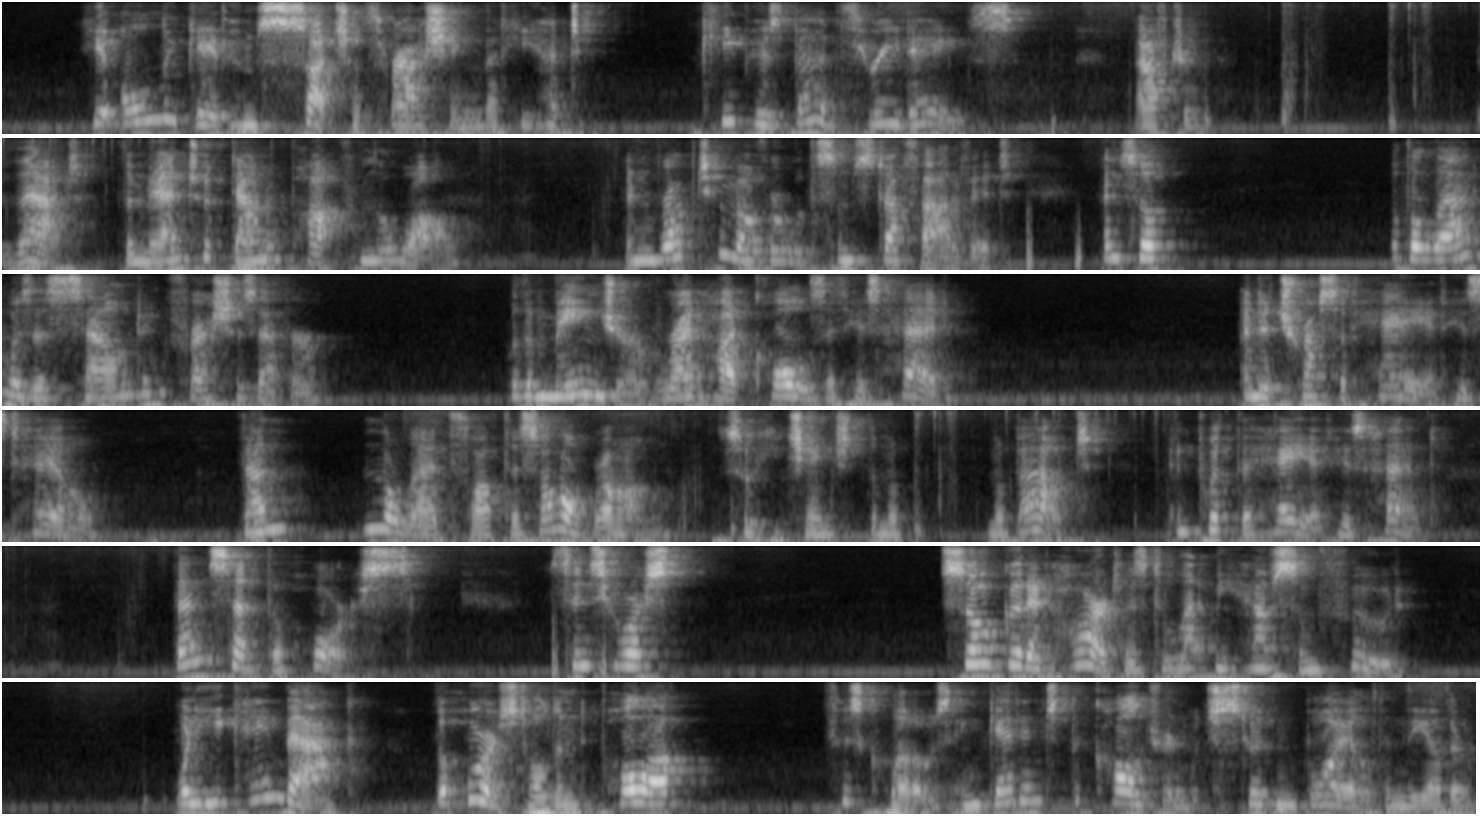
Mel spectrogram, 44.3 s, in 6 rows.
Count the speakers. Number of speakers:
1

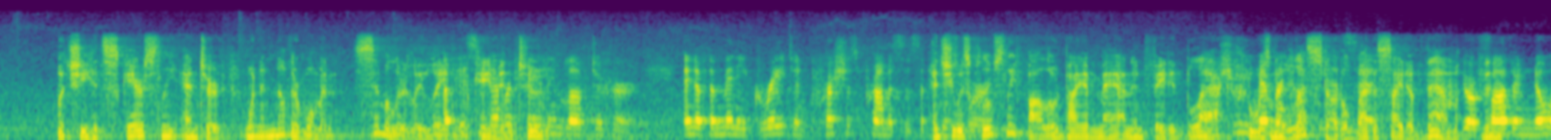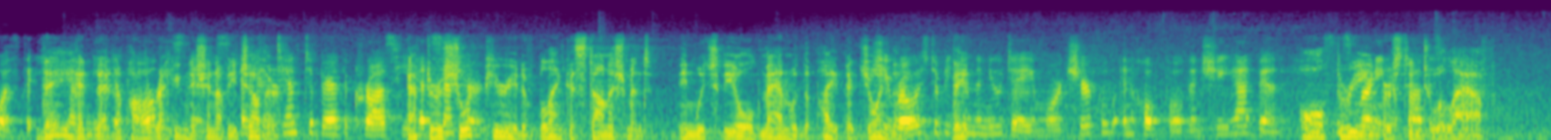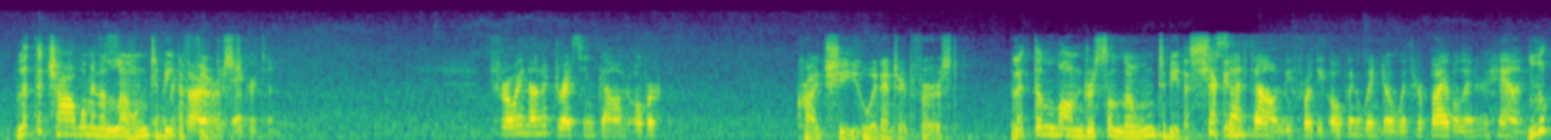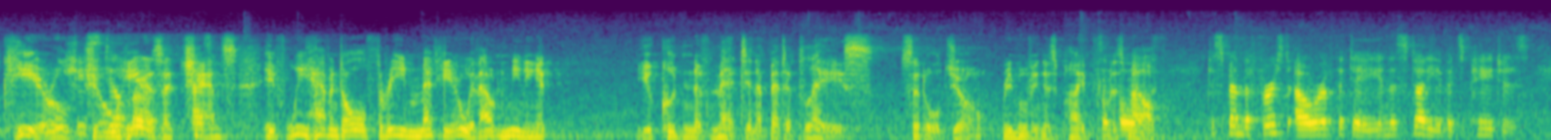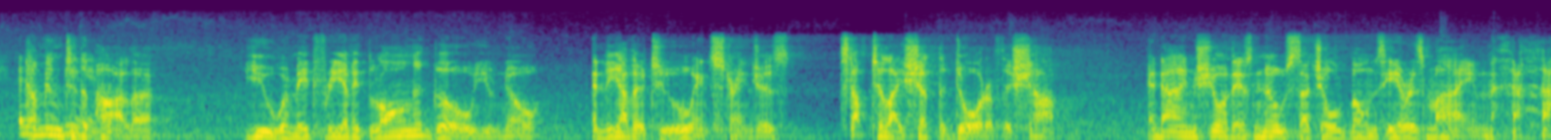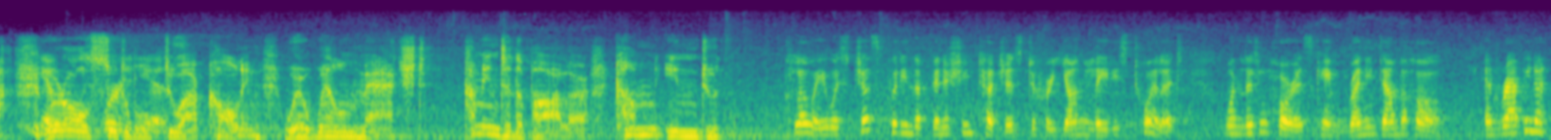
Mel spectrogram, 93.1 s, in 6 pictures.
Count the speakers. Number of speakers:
2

